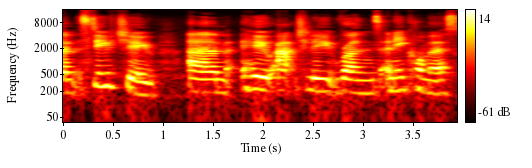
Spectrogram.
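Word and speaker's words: Chou: favorite podcast is by a guy called Steve Chu I used to always pronounce it chow Steve Chu who actually runs an e-commerce course worldwide called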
